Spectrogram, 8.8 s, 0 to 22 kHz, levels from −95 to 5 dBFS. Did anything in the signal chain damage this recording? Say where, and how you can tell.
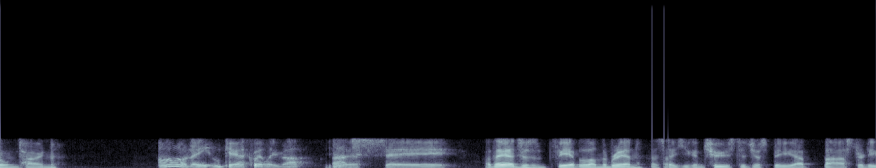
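Yes, at two stages. The codec stage applied AMR narrowband mobile coding to the whole clip. The speech stops sharply at about 3.8 kHz. Unlike a simple low-pass filter, which only dulls the sound, this band limit comes with a buzzy, synthetic edge. That edge comes from a vocal-tract model excited by sparse pulses in short sub-frames, not from the waveform itself. The damage is plainly audible and points to a mid-range AMR-NB mode of roughly 10 kbps.

At the buffer or network stage there are two spots where chunks play out of order. From 0.76 to 0.84 s, a 40 ms block plays one slot late. From 6.52 to 6.68 s, a 40 ms block arrives about 120 ms late, after the three blocks that should have followed it. Each spot sounds like a brief jumbled scramble. Nothing goes silent and nothing repeats, which separates this from a dropout or a buffer-underrun stutter. 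The audio is all there, just in the wrong order.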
